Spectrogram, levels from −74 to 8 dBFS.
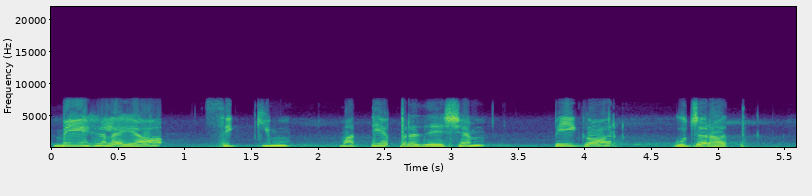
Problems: constant background noise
